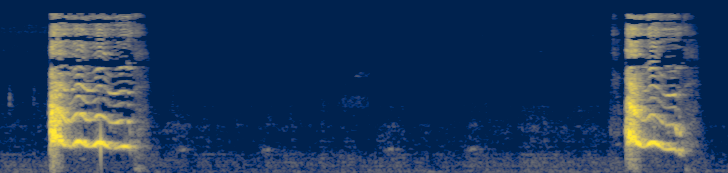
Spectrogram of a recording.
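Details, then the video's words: French Bulldog puppy aged five to six months, rescued, fighting bedtime indoors: two long, wavering, yodel-like barks with a bending pitch, separated by nearly five seconds of silence. "Max the French bulldog fights bed time."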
